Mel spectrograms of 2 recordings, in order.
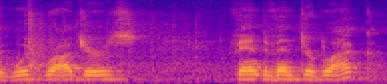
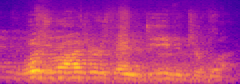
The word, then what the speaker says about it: Woods Rogers Van Deventer Black: And this is sponsored by Wood Rogers Van Deventer Black. Did I say that correctly? No, but it's kind of how do you say it? Woods Rogers Van Deventer Black.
